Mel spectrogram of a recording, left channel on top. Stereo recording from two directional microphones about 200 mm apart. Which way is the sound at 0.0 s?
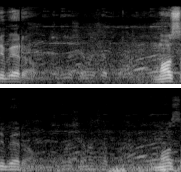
5° left (ahead or behind).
